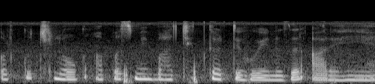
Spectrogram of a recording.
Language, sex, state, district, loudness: Hindi, female, Bihar, Samastipur, -17 LUFS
